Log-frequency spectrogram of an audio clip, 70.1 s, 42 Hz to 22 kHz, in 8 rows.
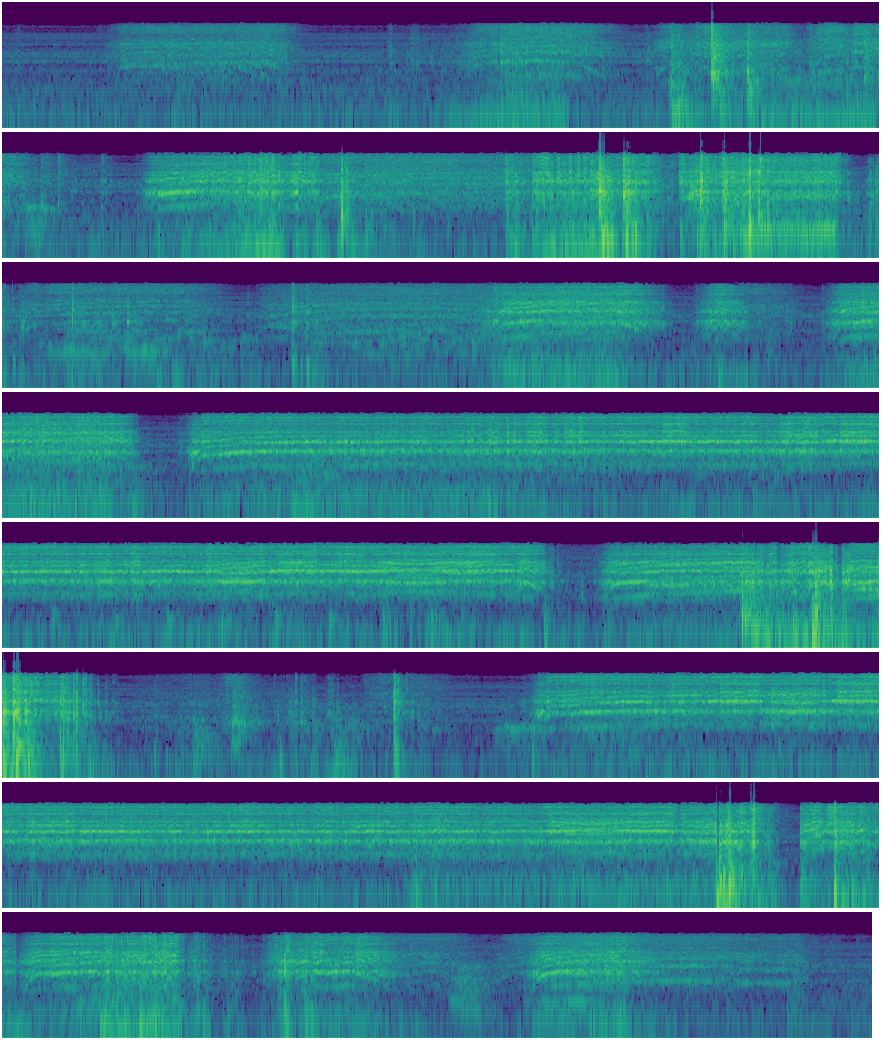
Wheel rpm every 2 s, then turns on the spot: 0, 0, 10, 10, 10, 90, 20, 120, 120, 0, 0, 80, 30, 100, 110, 160, 160, 160, 160, 160, 90, 140, 80, 0, 50, 160, 160, 160, 160, 160, 100, 100, 60, 60, 10.
8-10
